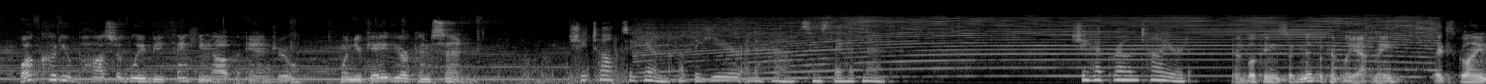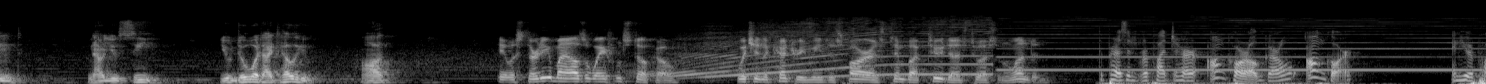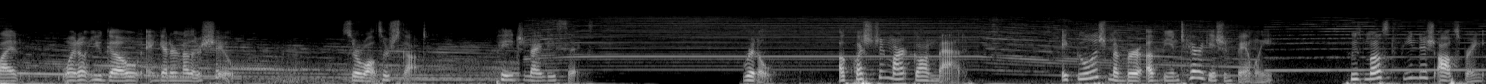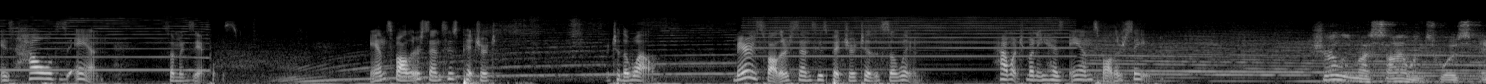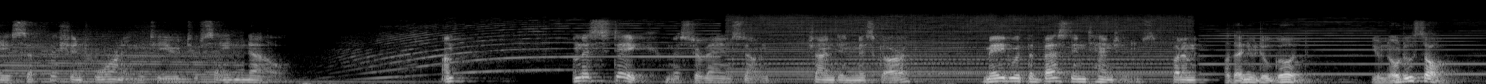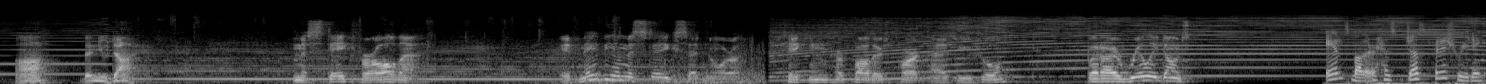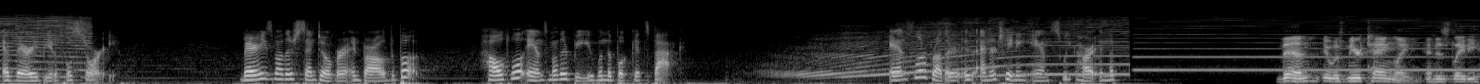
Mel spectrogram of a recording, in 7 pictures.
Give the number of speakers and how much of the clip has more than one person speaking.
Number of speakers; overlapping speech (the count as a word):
five, no overlap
